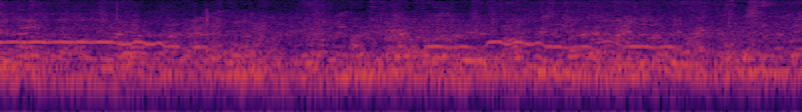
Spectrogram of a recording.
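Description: Crowd chatter: many people talking at once, with a long held high tone over the voices for the first second or so and a wavering one again around the middle.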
